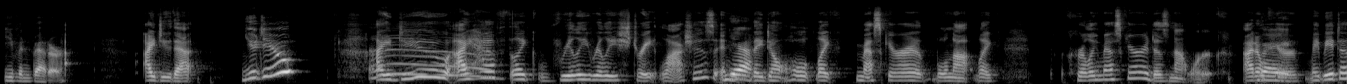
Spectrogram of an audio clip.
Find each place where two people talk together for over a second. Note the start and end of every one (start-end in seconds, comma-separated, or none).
3.7-5.0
